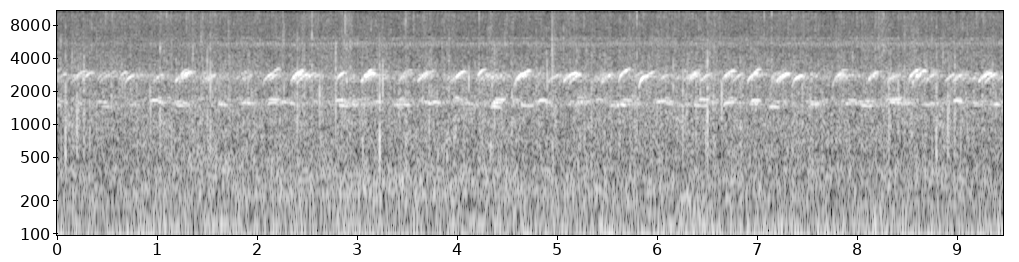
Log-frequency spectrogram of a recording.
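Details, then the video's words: Coqui frogs calling in tropical rain on the Big Island of Hawaii: a dense chorus of two-note calls, a lower note then a higher rising chirp, repeated steadily by many frogs over soft rainfall and scattered drips. "Tropical Rain & Coqui"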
